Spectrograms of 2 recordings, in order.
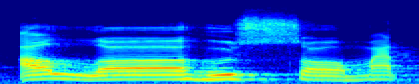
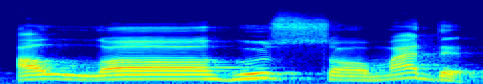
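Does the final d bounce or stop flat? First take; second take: flat; bounce. First: The final d stops flat without bounce. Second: The final d is released with a bounce. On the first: The speaker calls it wrong. "Tidak boleh dibaca" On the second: The speaker calls it right. "dibaca memantul"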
